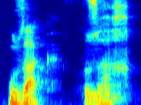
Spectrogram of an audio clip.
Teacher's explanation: Note that at the end of a word, Q is pronounced H.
